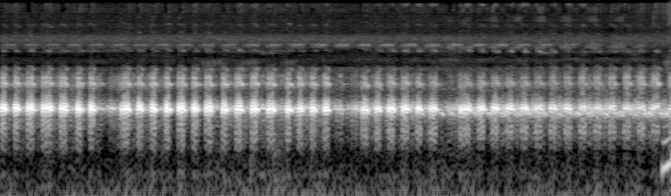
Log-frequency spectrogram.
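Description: A toad calling for a mate, a loud, close rapid trill of pulsed croaks repeated in long runs with barely a pause.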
